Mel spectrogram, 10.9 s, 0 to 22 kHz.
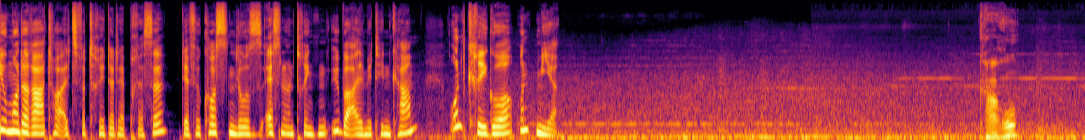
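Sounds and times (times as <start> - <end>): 
speech: 0.0 - 5.8, 9.8 - 10.8
train starting to move, rumbling with deep low drone: 3.8 - 10.8
faint high tonal whines: 4.2 - 10.8.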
